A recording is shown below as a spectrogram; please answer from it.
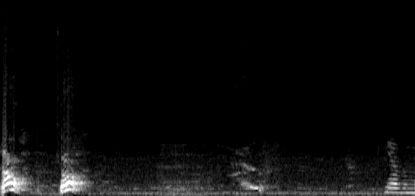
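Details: Wolfdog and Great Pyrenees mix dogs excited over a box of treats; two sharp barks at the start, then a whiny falling yelp and a higher rising whine near the end over a quiet indoor background.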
